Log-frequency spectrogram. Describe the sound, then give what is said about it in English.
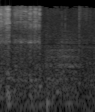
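A pencil scratches across paper, a short, steady, gritty stroke with bright hissing texture that eases off midway, no voices present. “So it's the way it's sort of like, as you're going across the paper, it sort of sticks to the paper.”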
